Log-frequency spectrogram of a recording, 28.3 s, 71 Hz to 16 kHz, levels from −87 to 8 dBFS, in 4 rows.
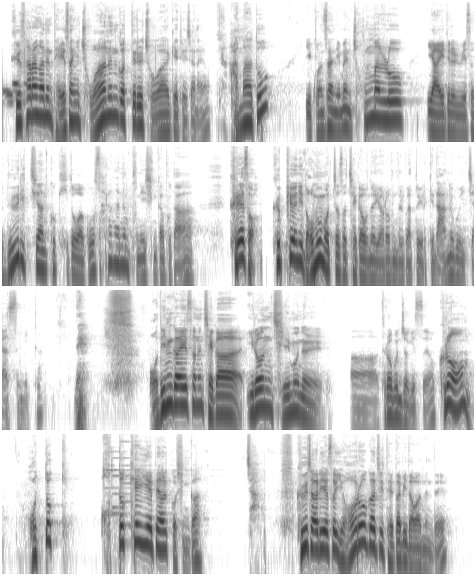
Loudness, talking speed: -24 LUFS, 315 characters per minute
